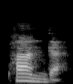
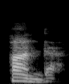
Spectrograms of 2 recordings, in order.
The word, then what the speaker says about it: panda: And that one might be less obvious, but notice consonants do not constitute a syllable. They need a vowel. So the syllable is pa, da, panda, panda, with the vowels. So the first a is accented.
